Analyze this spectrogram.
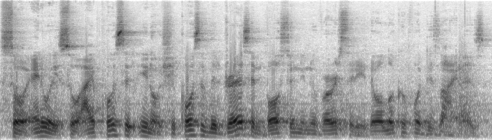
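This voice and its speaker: Noticeable background noise runs beneath speech delivered very fast. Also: man. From Uganda, raised in the US from childhood. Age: 30s. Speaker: fashion designer. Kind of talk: interview. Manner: casual, many fillers.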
